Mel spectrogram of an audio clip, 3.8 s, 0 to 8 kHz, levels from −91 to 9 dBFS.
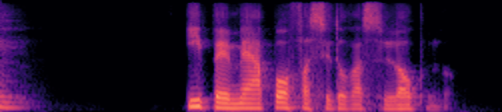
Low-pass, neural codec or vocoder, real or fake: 7.2 kHz; codec, 16 kHz, about 1 kbps, DyCAST, with the encoder's durations; fake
